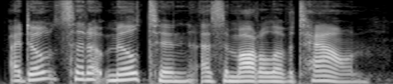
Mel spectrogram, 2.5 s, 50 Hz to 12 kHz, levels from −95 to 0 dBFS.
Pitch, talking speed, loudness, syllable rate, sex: 190 Hz, 270 wpm, -18 LUFS, 5.8 syllables/s, female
